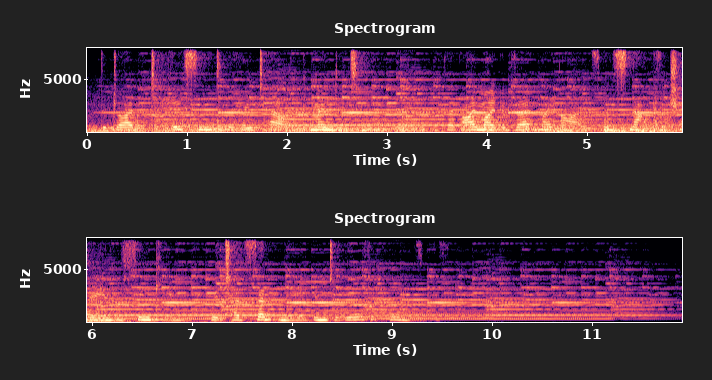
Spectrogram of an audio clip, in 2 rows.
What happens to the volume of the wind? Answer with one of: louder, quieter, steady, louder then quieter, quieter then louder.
steady.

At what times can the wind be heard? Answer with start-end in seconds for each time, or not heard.
0.0-6.4.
